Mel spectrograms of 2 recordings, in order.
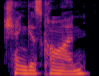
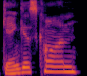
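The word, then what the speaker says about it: Chinggis Khan: protect a merchant caravan trying to find Changaskhan, which I've spent my whole life pronouncing Genghaskhan. But the author is an academic specializing in Mongolian history, so I'll go with her pronunciation, unless it's supposed to be fantasy pronunciation.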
